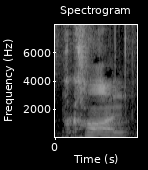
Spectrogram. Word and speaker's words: pecan: They also have cinnamon pecan, raspberry lemon, which... Can you say it correctly? Go ahead, Matthew. It's pecan. If you don't say pecan, we can't be friends.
